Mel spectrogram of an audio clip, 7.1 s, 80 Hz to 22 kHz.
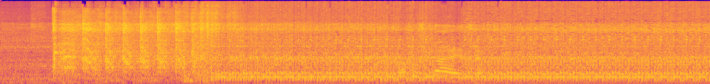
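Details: Opel 1.9 diesel that would not start cold in winter frost, after fitting repaired injectors: it cranks briefly, fires and settles into an even idle with steady clatter and no misfire.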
